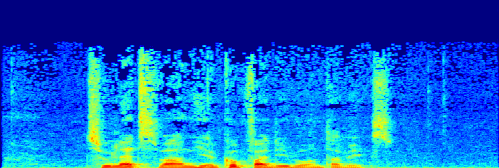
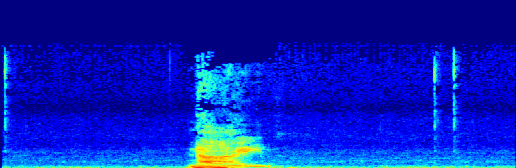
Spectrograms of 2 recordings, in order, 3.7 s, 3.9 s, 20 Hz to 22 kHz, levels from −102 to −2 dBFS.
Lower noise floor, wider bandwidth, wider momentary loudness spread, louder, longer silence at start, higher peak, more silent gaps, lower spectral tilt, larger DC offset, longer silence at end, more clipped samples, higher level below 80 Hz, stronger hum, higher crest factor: second, -51 dBFS vs -57 dBFS; about the same, 16 kHz vs 15.5 kHz; second, 16 LU vs 28 LU; first, -20 LUFS vs -24 LUFS; second, 0.65 s vs 1.4 s; first, -2 dBFS vs -6 dBFS; neither; about the same, -6.5 dB/octave vs -7 dB/octave; neither; second, 0.8 s vs 1.65 s; neither; first, -42 dBFS vs -62 dBFS; neither; second, 18 dB vs 24 dB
